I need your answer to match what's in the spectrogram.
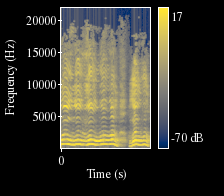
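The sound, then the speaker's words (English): A woman sings a long, wavering, howl-like note with strong vibrato, drops away briefly, then swoops into a second rising cry, barking like a dog in song, loud. “She literally barked on television performing this song for Carson Daly.”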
